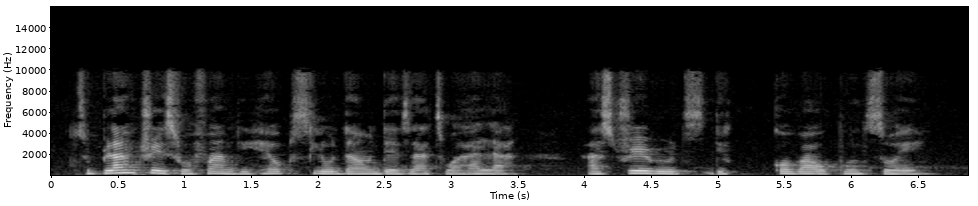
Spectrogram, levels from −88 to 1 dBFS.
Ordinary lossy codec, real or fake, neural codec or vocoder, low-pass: MP3, 64 kbps; fake; vocoder, 22.05 kHz, 80 mel bands, Vocos; 9.9 kHz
